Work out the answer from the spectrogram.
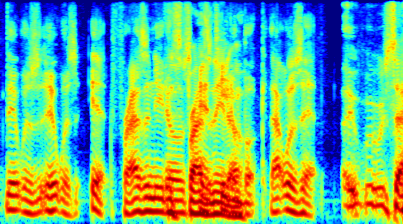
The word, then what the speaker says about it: Antietam: My mom told me it was Antietam.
